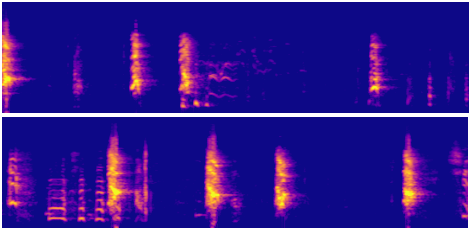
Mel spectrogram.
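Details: Bubbles, a female Shih Tzu, reacts to tasting a lollipop with sharp, high yapping barks in irregular bursts, roughly eight spaced over several seconds, with softer grumbling and whiny sounds in between, indoors and otherwise quiet.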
